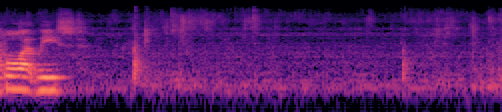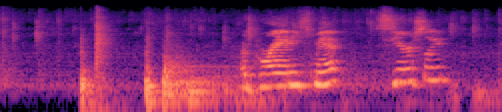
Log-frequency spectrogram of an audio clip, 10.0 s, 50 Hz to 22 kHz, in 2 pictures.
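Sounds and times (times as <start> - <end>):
shower running: 0.0 - 10.0.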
